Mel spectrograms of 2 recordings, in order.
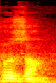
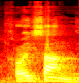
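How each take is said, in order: First: It is said the careful original way. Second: It is said the common everyday way. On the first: This is the proper way to say it. The speaker calls it right. "Tapi benar melafalkan adalah croissant" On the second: This is how many people usually say it. The speaker calls it wrong. "orang itu sering melafalkannya namanya croissant gitu ya"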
